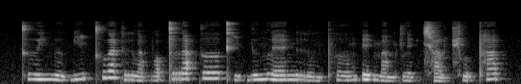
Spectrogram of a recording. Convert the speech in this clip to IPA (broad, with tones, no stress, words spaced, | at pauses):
kʰɯː˧jŋɯː˨˩p̚ ji˦˥ʔkʰu˥˩a̯kru˩˦a̯ bɔ˨˩ʔtra˥˩ʔ kɤː˥˩kʰi˨˩t̚jɯ˦˥ŋ lɛː˦˥ŋru˩˦n pʰɤː˦˥mʔe˥˩ʔ ma˨˩mkle˨˩k̚t͡ɕʰa˨˩w t͡ɕʰu˨˩ʔpʰa˥˩p̚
